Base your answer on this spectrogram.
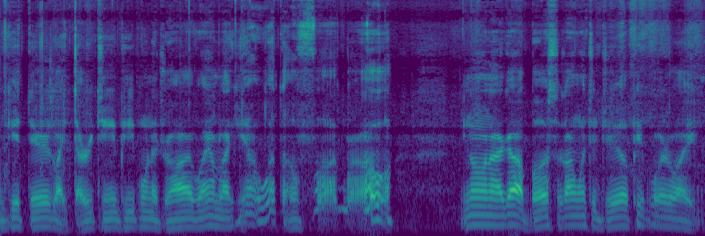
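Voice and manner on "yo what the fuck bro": rising to a loud high yelp on bro; shocked outburst. Retold or imitated. Seeing a crowd in his driveway, loud high shocked yelp. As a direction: act floored by thirteen people in the driveway.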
